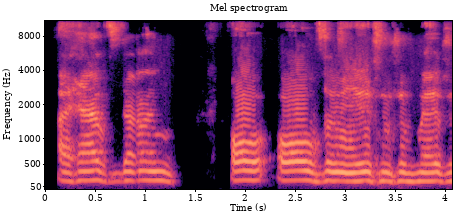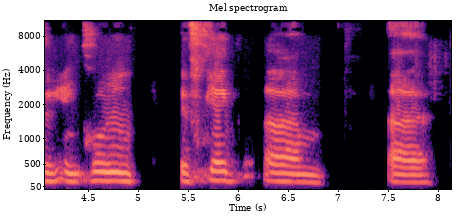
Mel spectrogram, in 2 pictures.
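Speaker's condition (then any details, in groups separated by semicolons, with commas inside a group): Cerebral palsy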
